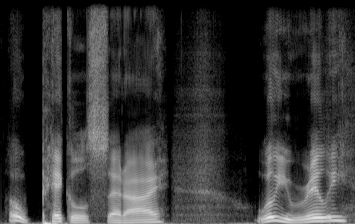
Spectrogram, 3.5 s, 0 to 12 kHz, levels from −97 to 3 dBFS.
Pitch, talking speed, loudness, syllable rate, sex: 145 Hz, 120 wpm, -18 LUFS, 3.8 syllables/s, male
